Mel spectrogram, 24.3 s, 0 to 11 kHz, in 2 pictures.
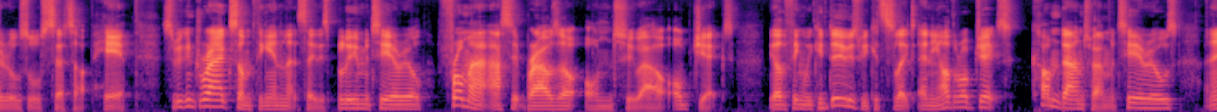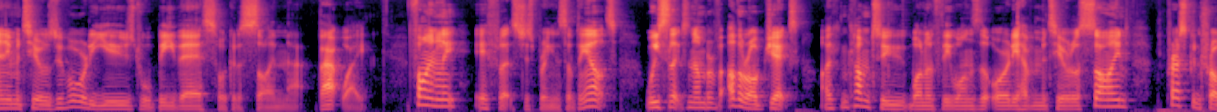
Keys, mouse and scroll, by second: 0.5-1.1 scroll down 1, 1.1-2.3 scroll up 1, 2.4 click, 5.0-5.4 scroll down 1, 5.6 shift+middle click, 8.1 click, 10.9 click, 14.1 click, 17.4 click, 21.0 shift+click, 23.8 ctrl+l.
